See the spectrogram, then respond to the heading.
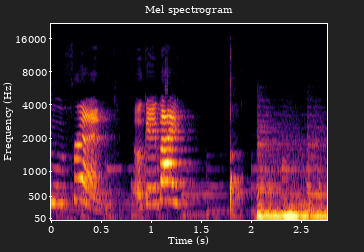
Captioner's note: pop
